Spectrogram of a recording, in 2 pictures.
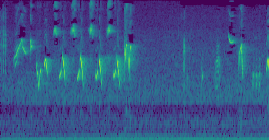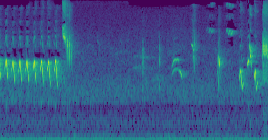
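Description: Songbirds singing: clusters of quick high chirps and slurred whistles, with a rapid run of about ten even notes a little past halfway.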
